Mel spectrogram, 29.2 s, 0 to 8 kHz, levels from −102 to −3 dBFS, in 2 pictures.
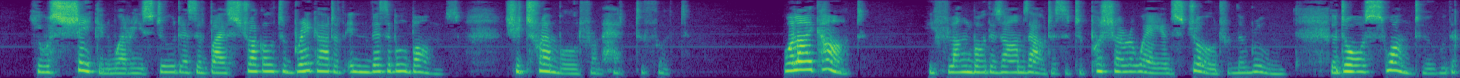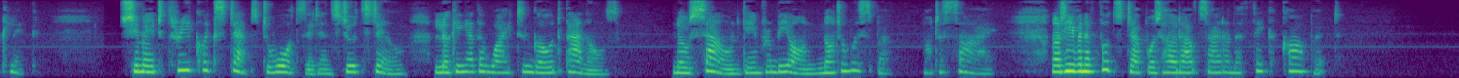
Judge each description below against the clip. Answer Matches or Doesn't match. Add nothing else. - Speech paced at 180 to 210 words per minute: Matches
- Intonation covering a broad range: Doesn't match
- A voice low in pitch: Doesn't match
